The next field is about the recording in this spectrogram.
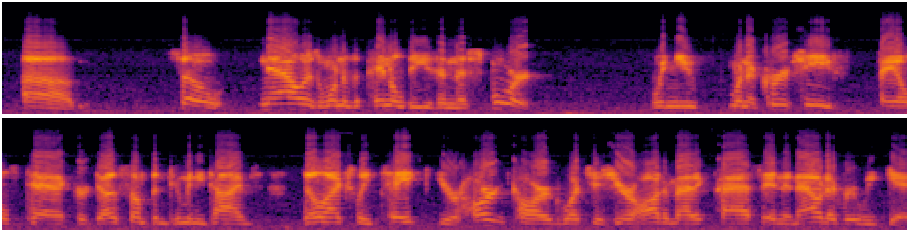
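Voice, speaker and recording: A man talks at a moderate pace with fairly high pitch. His tone is bright and sharp, with ordinary pitch variation. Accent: Southern US. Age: 30s. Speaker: motorsport crew chief. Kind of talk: interview.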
